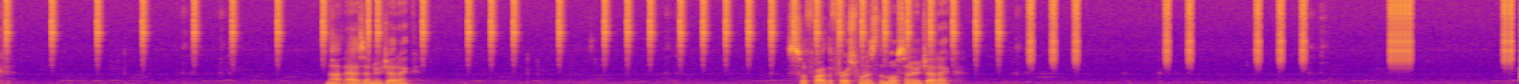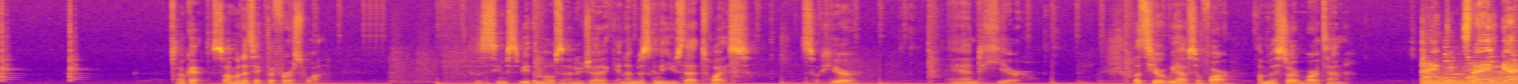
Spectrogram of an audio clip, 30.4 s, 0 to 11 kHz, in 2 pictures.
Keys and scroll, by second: 17.3 space, 21.0 super+c, 22.8 super+v, 24.6 super+v, 29.3 space.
